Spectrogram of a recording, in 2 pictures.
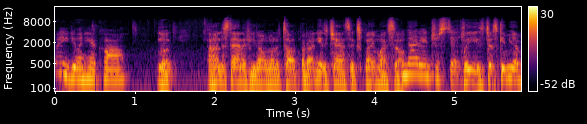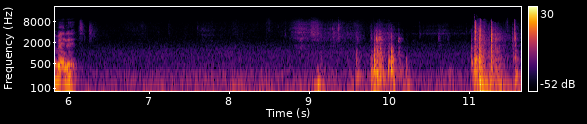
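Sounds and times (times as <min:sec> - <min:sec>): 
speech: 0:00.1 - 0:06.4
door opening and shutting with scraping and knocking: 0:09.1 - 0:11.6
door clunk: 0:11.0 - 0:11.6.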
